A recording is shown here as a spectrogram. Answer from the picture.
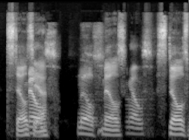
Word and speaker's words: Stills: over stills did i say his name right stills yes mills mills mills stills mills kenny stills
